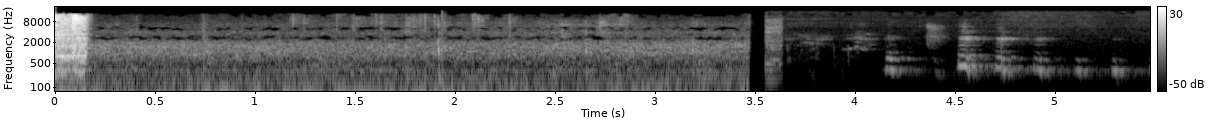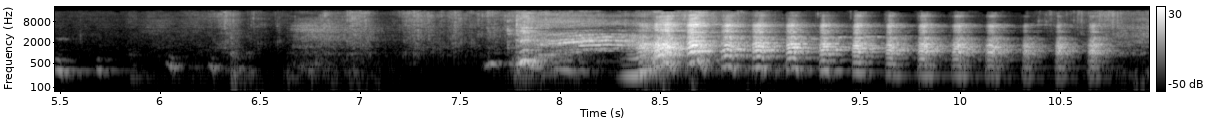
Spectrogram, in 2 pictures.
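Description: A steady hiss that cuts off suddenly after about three seconds, then a few short vocal sounds that fall in pitch. Near the end comes loud, hearty laughter in quick rhythmic bursts.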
